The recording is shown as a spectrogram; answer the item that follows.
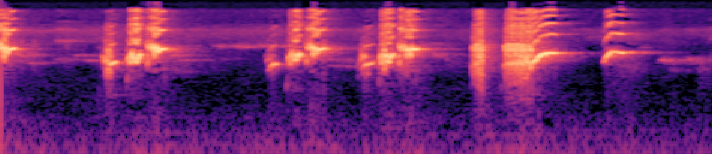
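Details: Male Javan myna whose song is meant to rile up a quiet myna, giving clustered squeaky chirps and clipped whistles in bursts, ending with a sharp rising squeal and a brief thin whistle.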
